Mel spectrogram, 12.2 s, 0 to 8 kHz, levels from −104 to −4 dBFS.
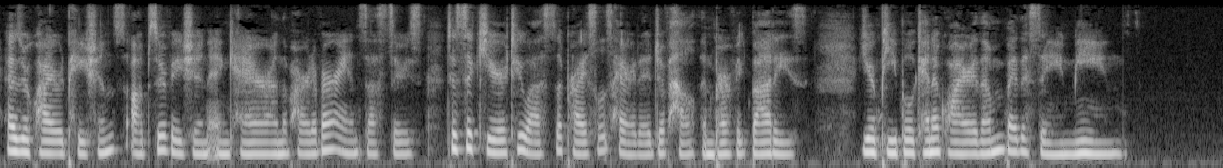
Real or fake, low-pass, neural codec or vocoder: real; 7.2 kHz; none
